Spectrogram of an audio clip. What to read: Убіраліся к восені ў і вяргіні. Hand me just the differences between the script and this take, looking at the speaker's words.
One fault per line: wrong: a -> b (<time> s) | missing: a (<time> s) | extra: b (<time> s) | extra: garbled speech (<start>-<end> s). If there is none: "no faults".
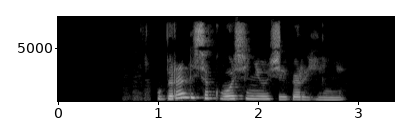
no faults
